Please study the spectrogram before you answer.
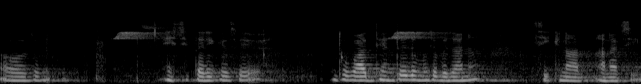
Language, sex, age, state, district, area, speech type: Hindi, female, 18-30, Madhya Pradesh, Ujjain, rural, spontaneous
